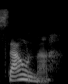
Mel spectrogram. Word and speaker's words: sauna: I have learned the actual Finnish pronunciation for sauna, which is sauna. It's one of my favorite words, sauna.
